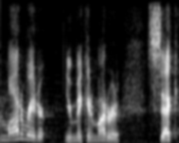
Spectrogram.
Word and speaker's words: SEK: Sec is the pronunciation, but I don't mind.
